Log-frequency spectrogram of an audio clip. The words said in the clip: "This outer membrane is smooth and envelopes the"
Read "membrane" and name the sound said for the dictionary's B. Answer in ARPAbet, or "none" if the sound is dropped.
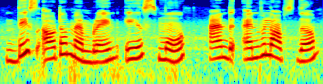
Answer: B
